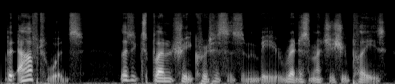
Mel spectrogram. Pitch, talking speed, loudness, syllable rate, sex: 135 Hz, 180 wpm, -23 LUFS, 6.1 syllables/s, male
